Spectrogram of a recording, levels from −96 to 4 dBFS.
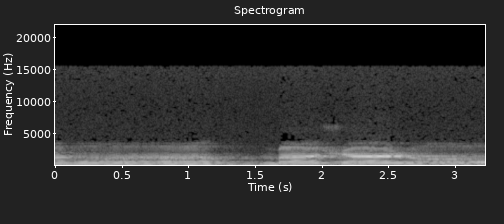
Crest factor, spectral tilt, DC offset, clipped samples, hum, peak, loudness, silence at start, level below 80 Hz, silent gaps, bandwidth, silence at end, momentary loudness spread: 16 dB; -6.5 dB/octave; 1%; under 0.1%; none; -10 dBFS; -25 LUFS; 0 s; -46 dBFS; none; 15.5 kHz; 0 s; 11 LU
